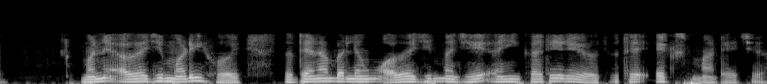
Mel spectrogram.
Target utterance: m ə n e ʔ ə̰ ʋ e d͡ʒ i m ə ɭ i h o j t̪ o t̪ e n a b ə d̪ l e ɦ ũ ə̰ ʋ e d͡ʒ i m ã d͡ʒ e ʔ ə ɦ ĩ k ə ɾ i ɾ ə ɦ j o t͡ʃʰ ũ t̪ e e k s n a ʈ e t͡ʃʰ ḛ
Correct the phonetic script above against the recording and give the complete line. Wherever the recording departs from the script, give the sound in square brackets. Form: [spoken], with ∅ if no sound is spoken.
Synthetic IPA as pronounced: m ə n e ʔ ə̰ ʋ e d͡ʒ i m ə ɭ i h o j t̪ o t̪ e n a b ə d̪ l e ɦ ũ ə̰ ʋ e d͡ʒ i m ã d͡ʒ e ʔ ə ɦ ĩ k ə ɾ i ɾ ə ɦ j o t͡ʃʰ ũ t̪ e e k s [m] a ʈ e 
